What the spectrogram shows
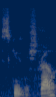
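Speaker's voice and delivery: very quiet, soft, hushed voice. Retelling speaking up to Stro, very soft voice. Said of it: "It was a very soft voice".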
